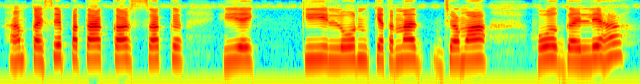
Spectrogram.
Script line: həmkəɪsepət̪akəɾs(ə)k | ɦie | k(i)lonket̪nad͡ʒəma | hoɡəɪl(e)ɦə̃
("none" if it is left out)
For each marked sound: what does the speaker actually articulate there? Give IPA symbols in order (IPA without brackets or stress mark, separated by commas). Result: ə, i, e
